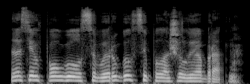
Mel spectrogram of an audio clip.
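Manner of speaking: plain reading voice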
